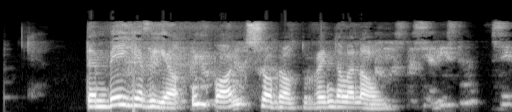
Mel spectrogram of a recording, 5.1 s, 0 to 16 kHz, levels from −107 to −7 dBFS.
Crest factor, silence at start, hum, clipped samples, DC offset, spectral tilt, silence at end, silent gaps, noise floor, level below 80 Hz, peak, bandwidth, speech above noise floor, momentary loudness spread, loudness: 14 dB; 0.85 s; none; under 0.1%; under 0.1%; -5 dB/octave; 0 s; none; -64 dBFS; -54 dBFS; 0 dBFS; 8 kHz; 51 dB; 19 LU; -12 LUFS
